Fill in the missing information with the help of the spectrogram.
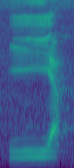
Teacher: Palatal, that is tongue touching a hard palate.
